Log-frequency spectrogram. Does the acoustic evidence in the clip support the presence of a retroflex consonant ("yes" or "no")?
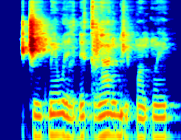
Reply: no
